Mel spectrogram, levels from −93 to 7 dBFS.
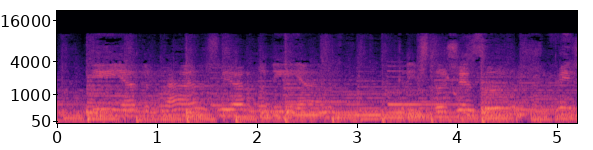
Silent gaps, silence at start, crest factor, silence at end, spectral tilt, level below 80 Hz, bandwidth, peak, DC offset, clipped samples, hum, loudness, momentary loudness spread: none; 0 s; 14 dB; 0 s; -6.5 dB/octave; -38 dBFS; 10.5 kHz; -10 dBFS; under 0.1%; under 0.1%; none; -26 LUFS; 3 LU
